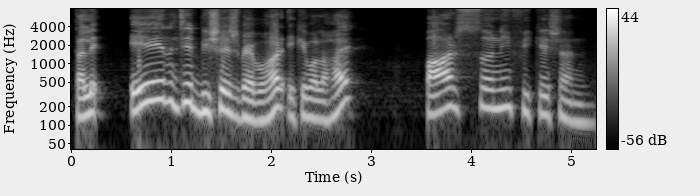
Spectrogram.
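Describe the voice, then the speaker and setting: A man's voice: a little high, very animated, slow, darkish tone. A man with a Bengali accent teaching an English grammar lesson, explaining examples step by step and posing questions to students. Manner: spells out words letter by letter, asks rhetorical questions.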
